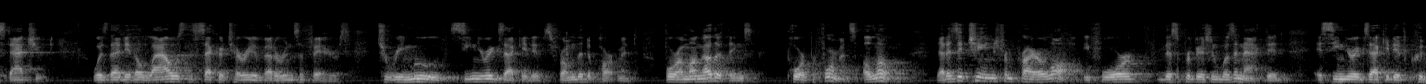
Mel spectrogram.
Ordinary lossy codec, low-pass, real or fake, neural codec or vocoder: Opus, 64 kbps; 7.2 kHz; fake; vocoder, 44.1 kHz, 128 mel bands every 512 samples, BigVGAN v2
